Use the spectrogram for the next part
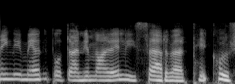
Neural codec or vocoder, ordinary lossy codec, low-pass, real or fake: codec, 24 kHz, 1.5 kbps, HILCodec; none; 7.2 kHz; fake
